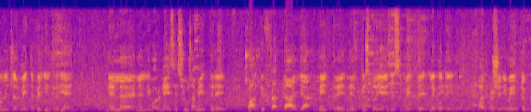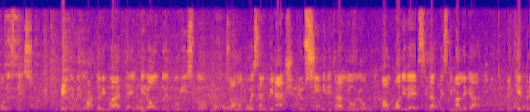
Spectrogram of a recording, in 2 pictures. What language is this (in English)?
Italian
